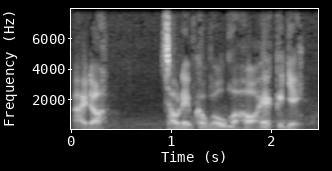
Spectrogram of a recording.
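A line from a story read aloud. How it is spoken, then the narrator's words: Mildly irritated snap. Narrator (Vietnamese): Gã gắt nhẹ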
